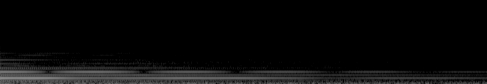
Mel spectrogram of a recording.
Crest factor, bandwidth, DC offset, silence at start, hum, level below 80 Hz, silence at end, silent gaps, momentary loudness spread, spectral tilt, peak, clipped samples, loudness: 16 dB; 14.5 kHz; under 0.1%; 0 s; none; -54 dBFS; 0 s; none; 19 LU; -8.5 dB/octave; -26 dBFS; under 0.1%; -43 LUFS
